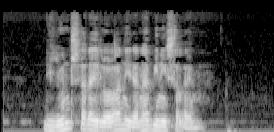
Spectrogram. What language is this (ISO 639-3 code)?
cat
